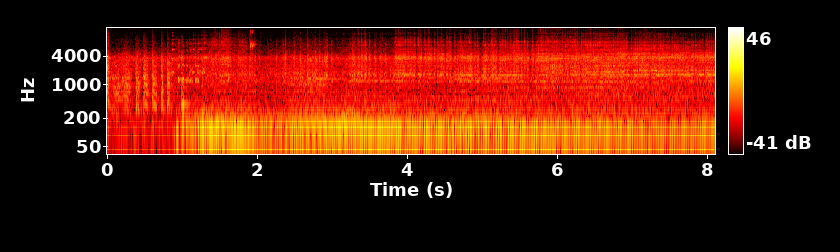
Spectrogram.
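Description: Nissan 350Z's 3.5-litre V6 cranked by the starter, catching about a second in, flaring briefly, then settling into a steady idle. It is not running right, with a noise from the power steering pump, which is out of fluid; the poor idle comes from a large air leak in the aftermarket cold air intake past the mass airflow sensor.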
